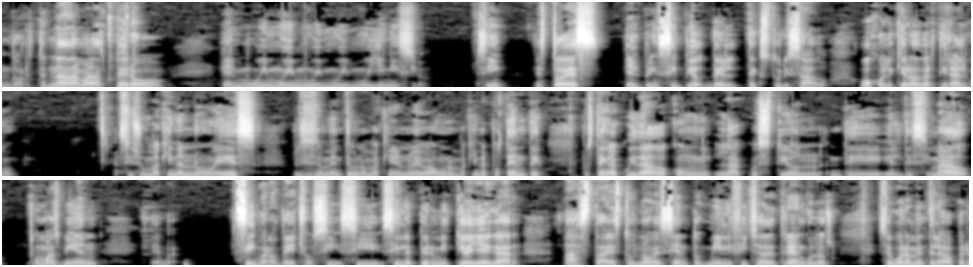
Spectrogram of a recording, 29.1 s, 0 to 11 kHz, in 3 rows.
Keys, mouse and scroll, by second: 0.4-1.4 shift+middle drag, 1.9 KP_Add, 1.9-2.7 scroll up 1, 2.7-5.5 scroll up 1.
